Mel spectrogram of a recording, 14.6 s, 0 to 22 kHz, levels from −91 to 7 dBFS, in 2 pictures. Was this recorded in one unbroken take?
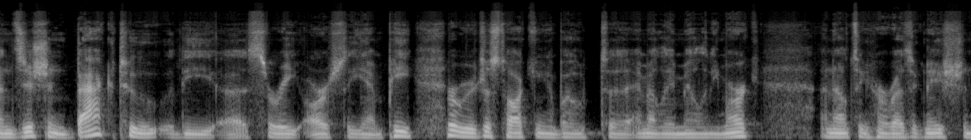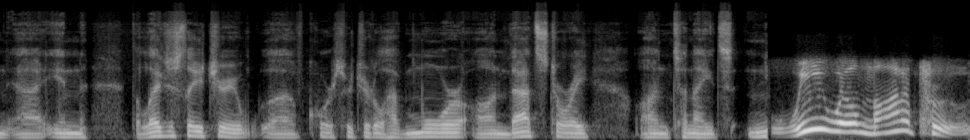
no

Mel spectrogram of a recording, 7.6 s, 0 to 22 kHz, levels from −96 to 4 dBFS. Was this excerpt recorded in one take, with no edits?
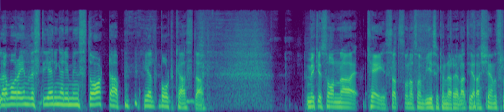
no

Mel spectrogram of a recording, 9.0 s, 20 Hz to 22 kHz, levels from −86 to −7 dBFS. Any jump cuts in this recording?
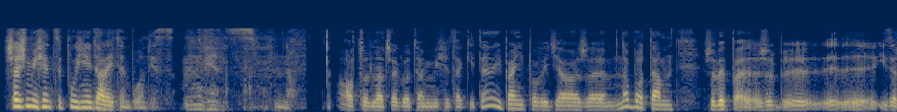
yes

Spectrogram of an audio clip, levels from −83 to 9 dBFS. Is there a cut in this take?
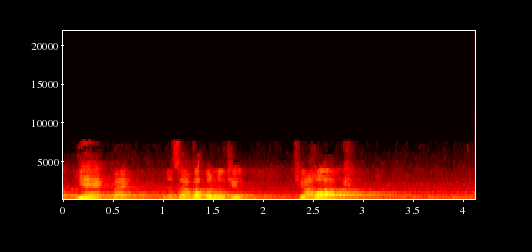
yes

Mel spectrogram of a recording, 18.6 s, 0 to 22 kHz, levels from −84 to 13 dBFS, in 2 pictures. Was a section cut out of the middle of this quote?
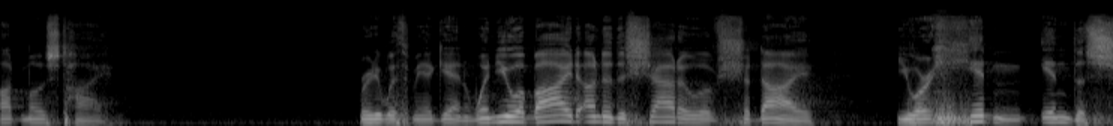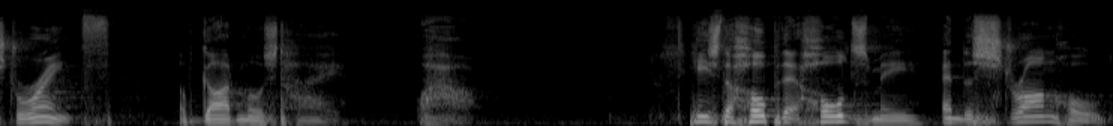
no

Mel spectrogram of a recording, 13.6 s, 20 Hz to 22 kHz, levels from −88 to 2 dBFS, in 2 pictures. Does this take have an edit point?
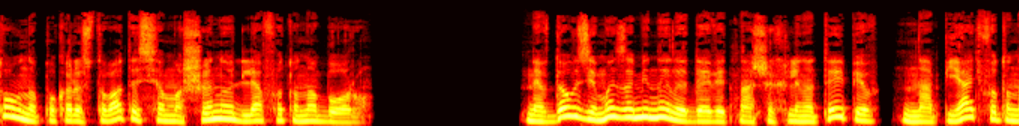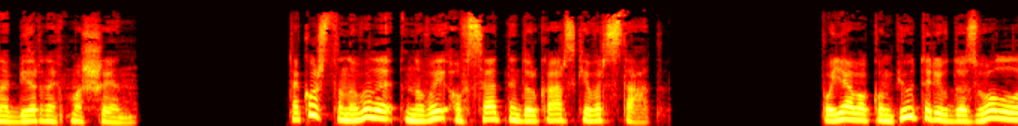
yes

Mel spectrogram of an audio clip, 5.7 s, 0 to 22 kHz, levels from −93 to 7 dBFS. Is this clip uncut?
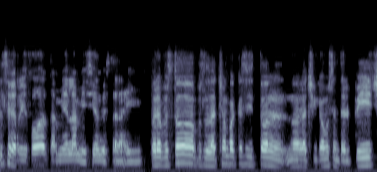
no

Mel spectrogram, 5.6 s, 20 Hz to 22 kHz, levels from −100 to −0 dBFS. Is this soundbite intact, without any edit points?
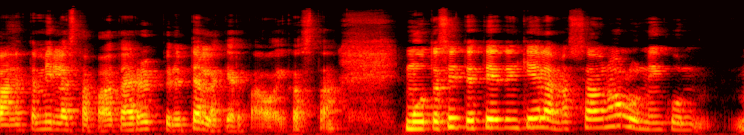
no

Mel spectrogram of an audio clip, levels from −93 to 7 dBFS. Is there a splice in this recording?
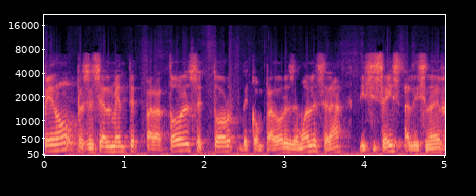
no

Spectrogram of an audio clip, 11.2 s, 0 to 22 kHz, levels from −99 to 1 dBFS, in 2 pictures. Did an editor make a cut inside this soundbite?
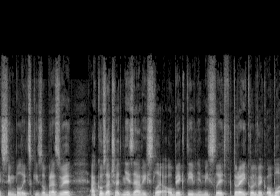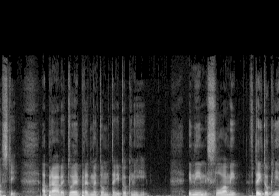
no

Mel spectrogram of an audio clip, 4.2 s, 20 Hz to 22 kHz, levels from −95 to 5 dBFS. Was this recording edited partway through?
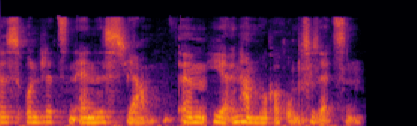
yes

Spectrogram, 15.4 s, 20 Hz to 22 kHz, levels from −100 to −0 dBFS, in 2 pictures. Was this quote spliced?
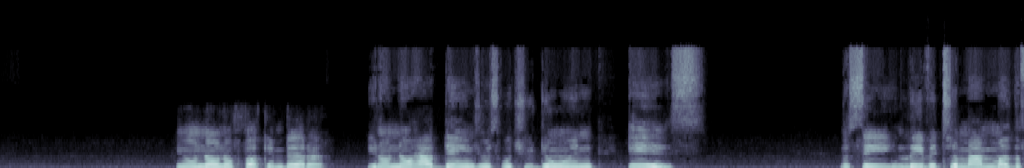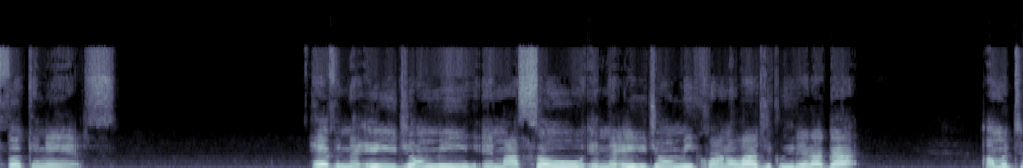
no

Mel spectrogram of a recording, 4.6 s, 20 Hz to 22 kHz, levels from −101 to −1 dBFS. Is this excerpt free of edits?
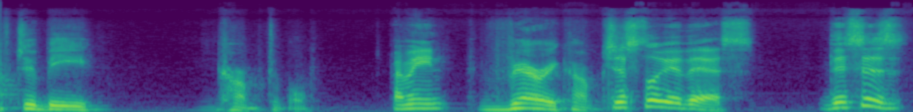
no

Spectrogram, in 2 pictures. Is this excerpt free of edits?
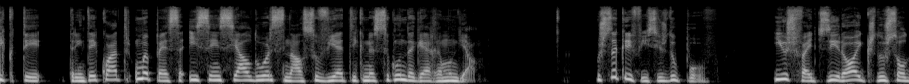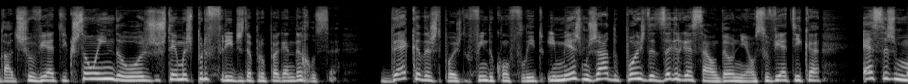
yes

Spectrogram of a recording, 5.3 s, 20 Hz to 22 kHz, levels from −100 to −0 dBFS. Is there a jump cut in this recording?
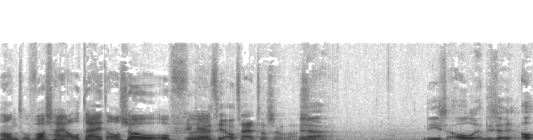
no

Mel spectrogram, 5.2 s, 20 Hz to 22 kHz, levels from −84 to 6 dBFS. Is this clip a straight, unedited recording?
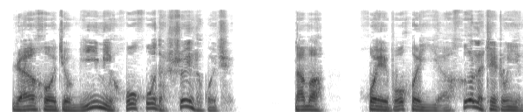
no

